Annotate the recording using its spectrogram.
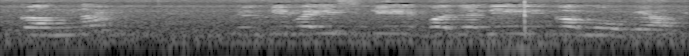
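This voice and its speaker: A woman speaks quietly at a high pitch. Noticeable background noise and audible room echo surround her voice. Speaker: vlogger. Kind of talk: casual vlog talk. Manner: slow, quiet.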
